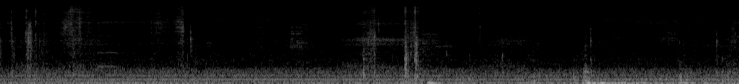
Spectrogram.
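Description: Jeep Wrangler idling steadily, heard from inside the cabin, with light clicks and paper rustling as manual pages are turned. A low thump comes about six seconds in as the gear lever is moved.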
